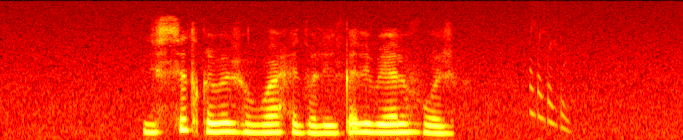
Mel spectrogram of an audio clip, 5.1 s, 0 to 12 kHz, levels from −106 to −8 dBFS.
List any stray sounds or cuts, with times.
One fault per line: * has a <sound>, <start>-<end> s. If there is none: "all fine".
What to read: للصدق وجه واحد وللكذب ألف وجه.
* has a chirp, 4.0-4.3 s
